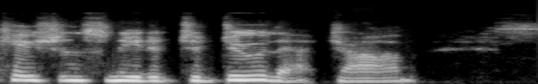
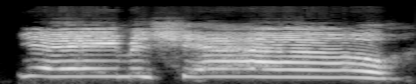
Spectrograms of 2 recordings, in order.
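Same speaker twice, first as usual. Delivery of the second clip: high, loud, drawn-out cheer; excited greeting; 11 semitones higher, 5 dB louder, much slower than usual. Real, not acted. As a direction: call her name out in delight, slowly. Greeting a viewer in chat.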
